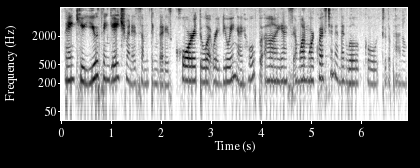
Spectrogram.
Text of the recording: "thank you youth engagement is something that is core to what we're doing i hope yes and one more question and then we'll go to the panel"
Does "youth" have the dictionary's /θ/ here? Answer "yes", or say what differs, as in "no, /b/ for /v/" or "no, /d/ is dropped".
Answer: yes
